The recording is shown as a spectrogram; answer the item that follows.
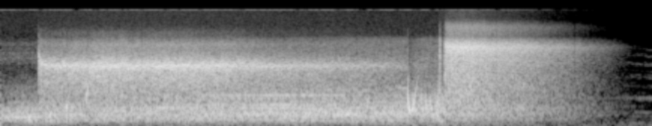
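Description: Sound effect from a film clip: a loud rushing hiss that starts suddenly, jumps higher in pitch about three seconds in, then fades away.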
